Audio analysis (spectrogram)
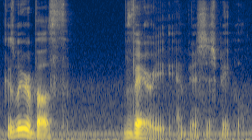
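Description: A man plays a weary, sweet young single dad opening up in an intimate ASMR roleplay. His very deep voice crackles with gravel and moves up and down expressively as he hesitates and trails off. A faint hum sits behind the soft-spoken delivery. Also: wildly swooping pitch, normal speed, full character voice. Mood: bitter, subdued.

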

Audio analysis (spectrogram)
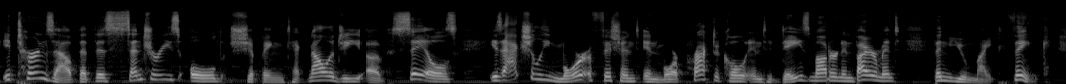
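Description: Lively documentary narrator over soft music. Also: medium pitch, no echo. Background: faint background music.

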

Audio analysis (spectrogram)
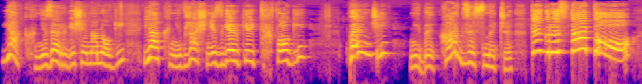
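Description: A woman's voice: sits high, very animated, slow pace, darkish tone. A middle-aged woman telling a children's story theatrically, speaking directly to young listeners. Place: small furnished room at home, indoors.

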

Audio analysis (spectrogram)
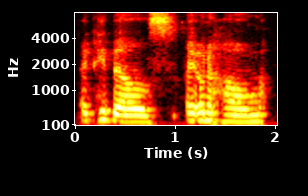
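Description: A woman's voice: on the low side, fairly even intonation, unhurried, darkish tone, low-quality recording. A woman in her forties from a Cuban family, co-hosting a casual book club chat over a video call, chatty and self-deprecating. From Cuban-American family. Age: 40s. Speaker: book club podcast co-host.

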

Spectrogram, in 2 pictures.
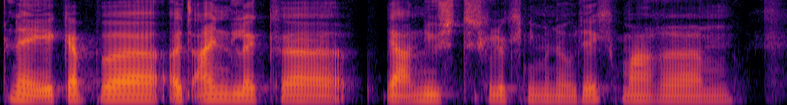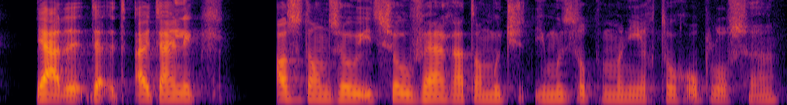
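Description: Young woman, 22, Dutch accent, lowish voice, hesitant with fillers, handheld mic. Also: little pitch movement, moderate pace. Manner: hesitant, many fillers and restarts. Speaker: interview guest. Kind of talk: casual interview. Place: bright living-room studio with sofa. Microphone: handheld microphone.

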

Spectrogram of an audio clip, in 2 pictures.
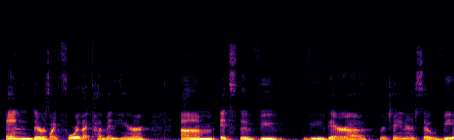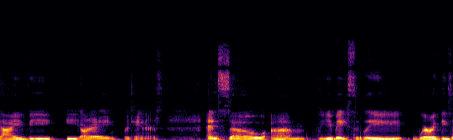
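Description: A woman in her thirties chatting casually to camera in a home office, rambling with lots of fillers and restarts, sounding nasal from a cold. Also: rumbling low. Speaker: vlogger. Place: small home office indoors. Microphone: phone camera at desk.

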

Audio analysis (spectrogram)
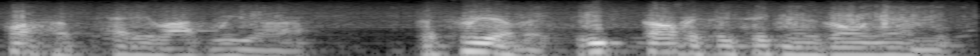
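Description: An actor playing an anxious, idealistic struggling young artist in a 1940s radio play, jittery and brooding, with halting delivery. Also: male voice, low-pitched, animated, pushed and bright. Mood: guilty, brooding. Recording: noisy, muffled 1940s wire recording.

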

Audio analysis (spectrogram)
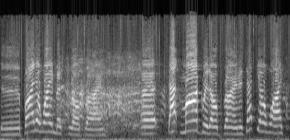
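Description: High-voiced, dopey barfly. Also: male voice, takes it slowly, loud music behind the voice. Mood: earnest, dim. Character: dopey, hesitant tavern regular, earnest and dim. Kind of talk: 1940s radio comedy acting. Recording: very noisy old radio broadcast recording.

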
